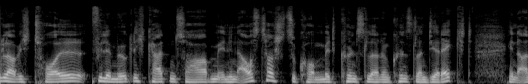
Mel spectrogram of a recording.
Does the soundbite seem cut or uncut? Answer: cut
